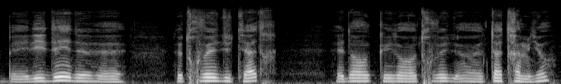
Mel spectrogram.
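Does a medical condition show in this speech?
Yes: Down syndrome; Down syndrome (trisomy).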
